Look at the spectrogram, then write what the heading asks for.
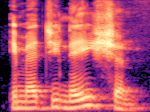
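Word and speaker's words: imagination: इमेजिनेशन, इमेजिनेशन, ठीक है।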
